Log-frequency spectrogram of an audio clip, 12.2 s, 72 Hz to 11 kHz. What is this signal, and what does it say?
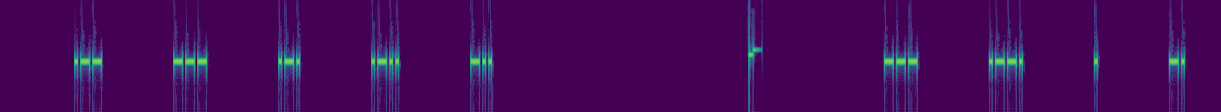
Morse code, heard as a keyed tone, about 39 wpm, spaced as for 11 wpm, 690 Hz. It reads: WORLD OPEN
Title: 8x Character Spacing - Top 300 Words - 40wpm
